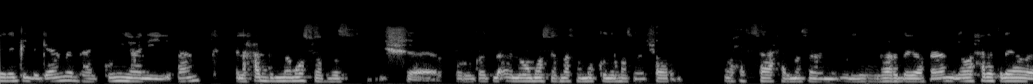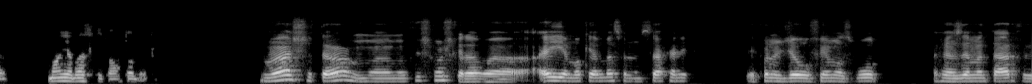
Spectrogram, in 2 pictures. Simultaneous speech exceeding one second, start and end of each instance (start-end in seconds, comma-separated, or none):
none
